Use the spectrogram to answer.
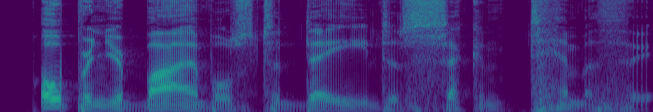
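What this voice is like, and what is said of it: Exaggerated preacher voice. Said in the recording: “they had this quote-unquote preacher voice ... I'm in this kind of voice. I'm talking this kind of way. And then when I get up to preach”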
